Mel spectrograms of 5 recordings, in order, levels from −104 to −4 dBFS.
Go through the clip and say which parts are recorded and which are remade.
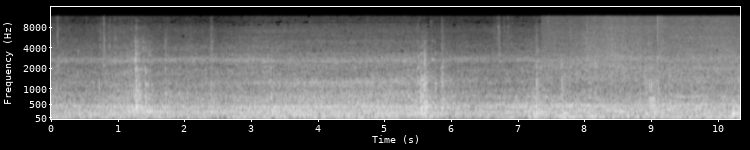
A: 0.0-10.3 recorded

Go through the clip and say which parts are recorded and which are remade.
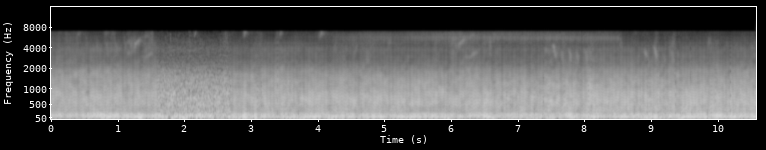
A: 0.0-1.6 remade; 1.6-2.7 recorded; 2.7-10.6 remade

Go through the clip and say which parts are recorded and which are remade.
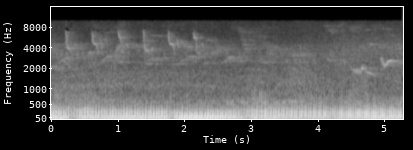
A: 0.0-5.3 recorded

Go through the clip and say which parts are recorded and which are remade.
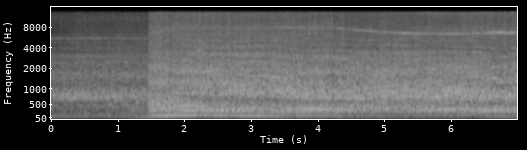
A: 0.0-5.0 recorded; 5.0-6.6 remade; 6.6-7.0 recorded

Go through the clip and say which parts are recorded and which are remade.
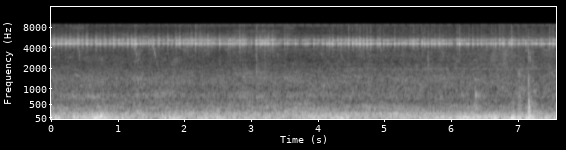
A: 0.0-1.1 remade; 1.1-2.4 recorded; 2.4-3.9 remade; 3.9-5.6 recorded; 5.6-7.6 remade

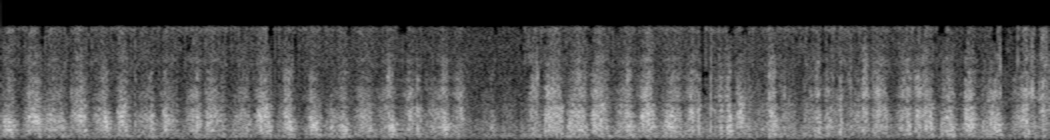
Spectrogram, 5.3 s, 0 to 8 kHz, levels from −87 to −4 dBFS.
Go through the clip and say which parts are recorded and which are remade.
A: 0.0-5.3 remade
